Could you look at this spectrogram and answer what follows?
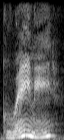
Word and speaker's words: Greaney: This is name day because, as you will see, I am interviewing John Greaney.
